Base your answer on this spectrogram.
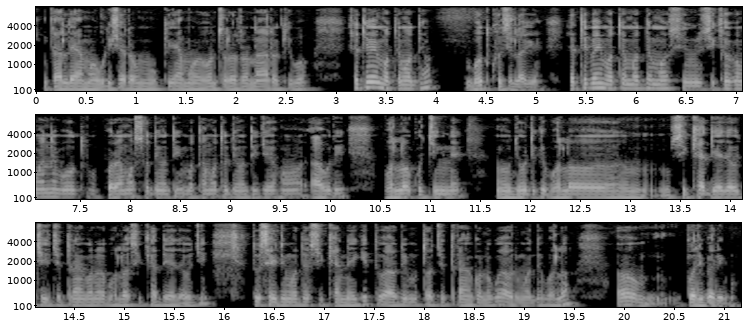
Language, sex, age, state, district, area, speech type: Odia, male, 60+, Odisha, Bhadrak, rural, spontaneous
